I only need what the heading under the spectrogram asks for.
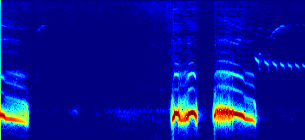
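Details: Spotted dove: the tail of one falling coo, a long pause, then a full pair made of a quavering short note and a longer, downward-sliding coo.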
